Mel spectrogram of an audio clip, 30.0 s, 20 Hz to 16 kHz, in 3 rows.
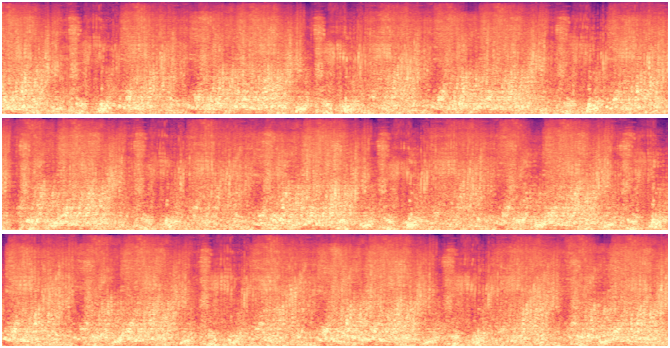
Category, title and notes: Sound effects > Human sounds and actions
• I selected many burps and farts and I improved the quality of the sound via WaveLab 11's restoration. • I created an enhanced stereo experience by merging one stereo channel with one channel delay, one slightly different only-left audio file and one slightly different only-right audio file • I created one copy 4.5 semitones low-pitched and one copy 6.5 semitones low-pitched. • I used different AutoPan settings per channel in the mergedown. I improved and enriched the file in many mixdowns and I blended variations. It's a typical cesspit death metal intro/outro. ______________________________________________ Please mix diarrhea sounds with knife sounds to create a realistic evisceration sounds.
